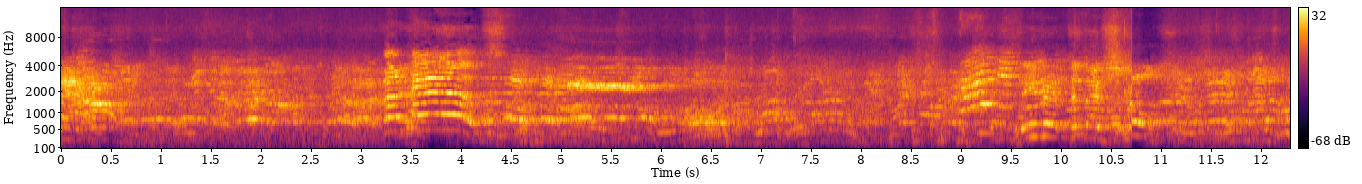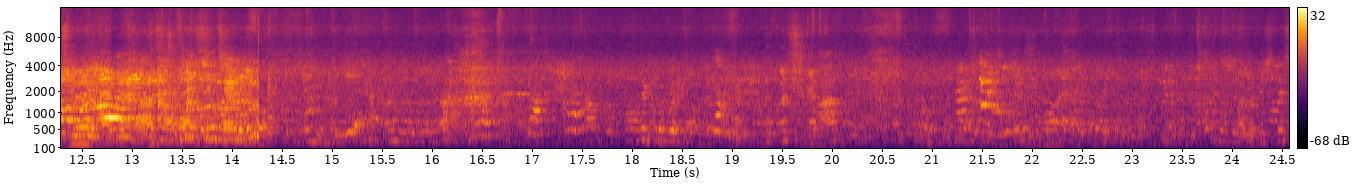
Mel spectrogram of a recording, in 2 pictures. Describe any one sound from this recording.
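Spectators chatter and murmur nearby.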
